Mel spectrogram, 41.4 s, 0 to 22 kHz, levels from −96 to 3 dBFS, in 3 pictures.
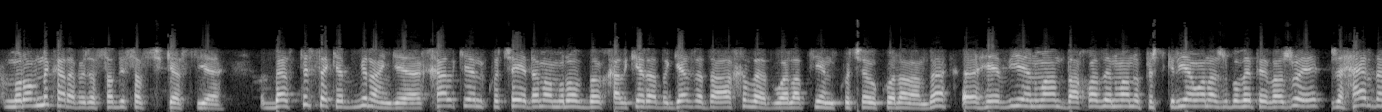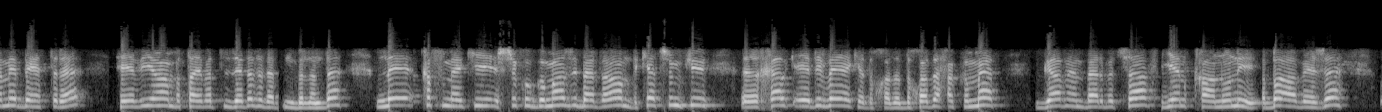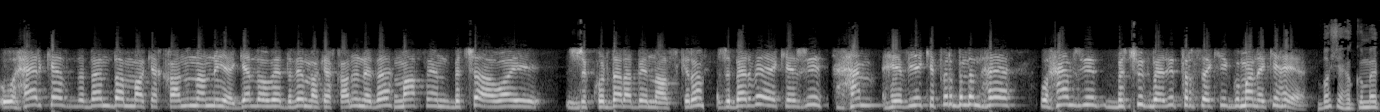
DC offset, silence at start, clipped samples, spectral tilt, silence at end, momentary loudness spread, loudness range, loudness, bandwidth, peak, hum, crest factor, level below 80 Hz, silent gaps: under 0.1%; 0 s; under 0.1%; -6 dB/octave; 0 s; 4 LU; 1 LU; -22 LUFS; 9 kHz; -8 dBFS; none; 16 dB; -66 dBFS; none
